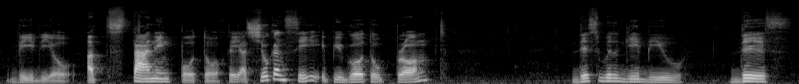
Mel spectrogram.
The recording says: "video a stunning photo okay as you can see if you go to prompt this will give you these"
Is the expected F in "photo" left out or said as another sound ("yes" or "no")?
yes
